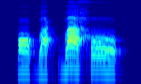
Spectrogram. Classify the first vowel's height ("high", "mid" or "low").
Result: mid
